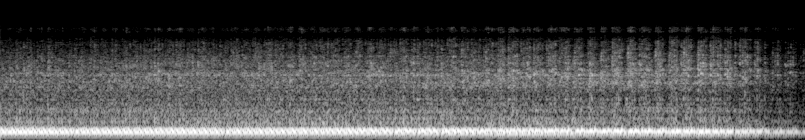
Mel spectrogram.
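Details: Chevrolet Blue Flame stovebolt six, on a pallet and out of the truck, run longer on test with a sink instead of a radiator, getting warm: steady even low idle, regular beat, no knocks or misses; normal warm idle.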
